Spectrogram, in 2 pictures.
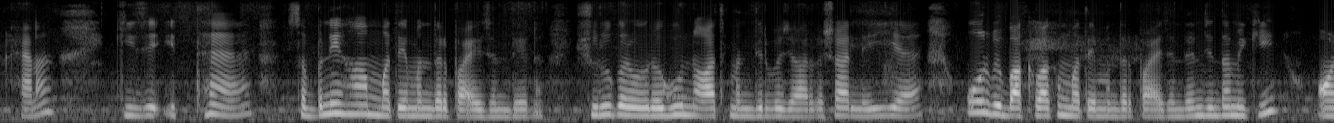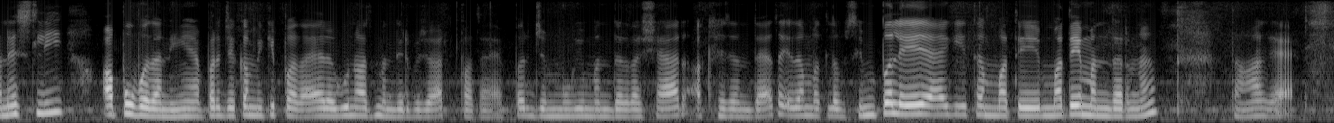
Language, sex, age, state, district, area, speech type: Dogri, female, 30-45, Jammu and Kashmir, Udhampur, urban, spontaneous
